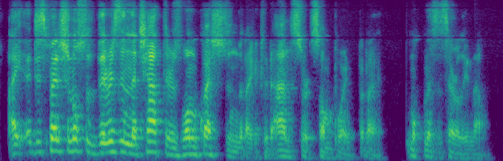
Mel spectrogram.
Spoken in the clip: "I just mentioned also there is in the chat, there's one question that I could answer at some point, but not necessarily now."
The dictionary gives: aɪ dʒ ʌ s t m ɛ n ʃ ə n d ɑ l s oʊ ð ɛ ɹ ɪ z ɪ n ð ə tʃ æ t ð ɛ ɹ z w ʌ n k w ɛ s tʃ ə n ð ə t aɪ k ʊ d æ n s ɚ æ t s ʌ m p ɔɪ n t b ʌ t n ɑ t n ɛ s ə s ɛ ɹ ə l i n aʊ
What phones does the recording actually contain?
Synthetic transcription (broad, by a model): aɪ dʒ ʌ s t m ɛ n ʃ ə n ɑ l s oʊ ð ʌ ɹ ɪ z ɪ n ð ə tʃ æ t ð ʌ ɹ z w ʌ n k w ɛ s tʃ ə n ð ə t aɪ k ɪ d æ n s ɚ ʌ t s ʌ m p ɔɪ n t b ʌ t n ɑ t n ɛ s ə s ɛ ɹ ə l i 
